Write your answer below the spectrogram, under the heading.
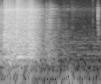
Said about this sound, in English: That was a table that was knocked down by the wind.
